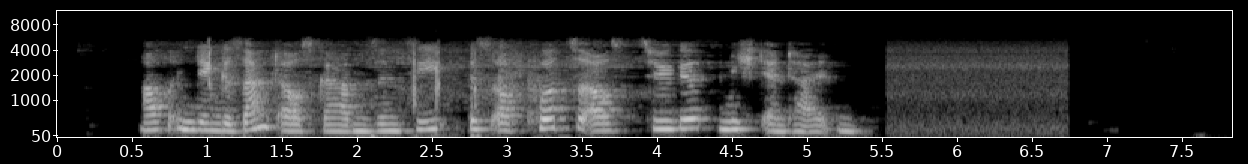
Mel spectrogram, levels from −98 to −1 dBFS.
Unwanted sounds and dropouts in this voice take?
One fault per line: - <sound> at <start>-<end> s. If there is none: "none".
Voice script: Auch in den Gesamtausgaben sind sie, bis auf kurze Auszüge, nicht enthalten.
none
